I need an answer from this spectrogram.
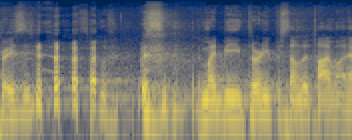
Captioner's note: laughing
